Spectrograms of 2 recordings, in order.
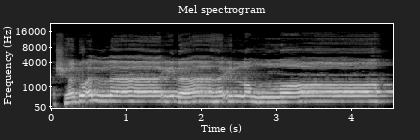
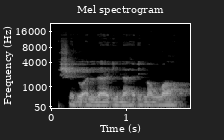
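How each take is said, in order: First: It is said in a loud voice. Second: It is said in a quiet voice.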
